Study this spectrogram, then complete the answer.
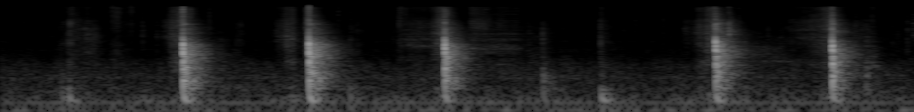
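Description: Apples chopped into big chunks with a coated chef knife on a board, six sharp, evenly spaced close chops with a few faint taps between, no talk.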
